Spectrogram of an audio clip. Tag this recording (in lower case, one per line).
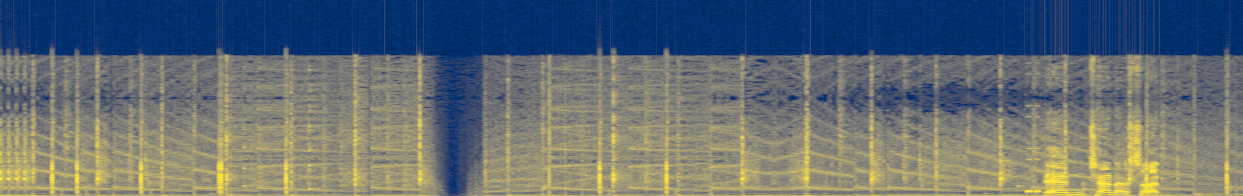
music
speech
